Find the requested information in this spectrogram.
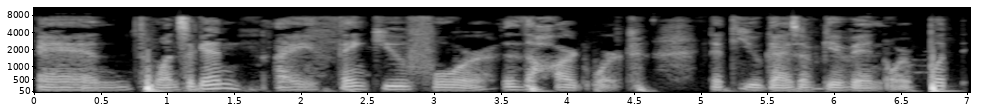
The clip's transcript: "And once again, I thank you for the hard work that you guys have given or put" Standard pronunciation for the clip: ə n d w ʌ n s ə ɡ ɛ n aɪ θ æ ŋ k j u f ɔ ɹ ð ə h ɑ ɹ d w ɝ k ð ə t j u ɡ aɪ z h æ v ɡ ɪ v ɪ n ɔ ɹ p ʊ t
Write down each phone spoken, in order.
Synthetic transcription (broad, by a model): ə n d w ʌ n s ə ɡ ɛ n aɪ θ æ ŋ k j u f ɔ ɹ ð ə h ɑ ɹ d w ɝ k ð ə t j u ɡ aɪ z h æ v ɡ ɪ v ɪ n ɔ ɹ p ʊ t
